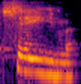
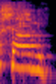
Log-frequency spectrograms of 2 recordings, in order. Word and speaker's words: shame: Ela é escrita com A, mas você fala shame, que é vergonha. Então, as pessoas geralmente não prestam atenção nisso. Elas falam chame, por exemplo.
